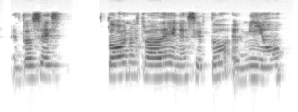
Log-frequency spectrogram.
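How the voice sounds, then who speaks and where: The voice belongs to a woman and sits at a fairly high pitch. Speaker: teacher. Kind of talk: online lecture. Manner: fast; animated.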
